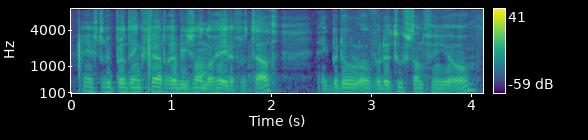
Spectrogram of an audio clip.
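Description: An actor playing a solicitous, serious fiancé in a radio play, courteous and questioning. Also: male voice, on the low side, fast, dark tone, slight background noise, lightly acted. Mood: concerned. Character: Robert, solicitous engineer fiancé, a serious man.

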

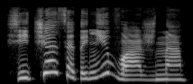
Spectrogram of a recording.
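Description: A woman's voice: sits high, very animated, slow, pushed and bright, dry recording, studio quality, voice pushed up, full character voice. A woman voicing a nervous, stubborn male ostrich creature in a storybook, suspicious and self-important, with an urgent, blunt way of talking. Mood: nervous, insistent.

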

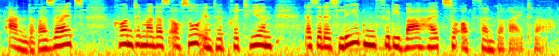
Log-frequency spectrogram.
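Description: An actress playing a methodical female investigator in a radio crime play, explaining a case in a measured, explanatory way. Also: medium pitch, a little mellow, a little hiss or hum, natural voice.

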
